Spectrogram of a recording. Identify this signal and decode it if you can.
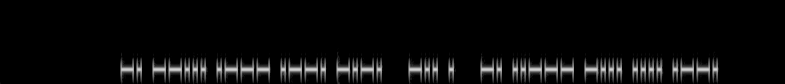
Morse code, heard as a keyed tone, about 30 wpm, 700 Hz. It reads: N7JPC DE N2BHP
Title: USA Callsign DE Callsign - 5 Characters - 30wpm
